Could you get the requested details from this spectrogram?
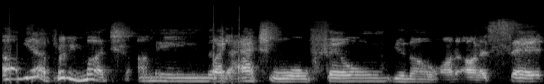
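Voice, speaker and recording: This man's fairly high voice shows ordinary pitch variation. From New York City (Brooklyn). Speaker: actor and substance use counselor. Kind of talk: casual interview chat.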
